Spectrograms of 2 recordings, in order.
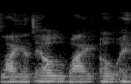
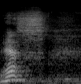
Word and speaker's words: Lyons: I think it's pronounced Lyons, Lyons, because if you are French, I guess you would pronounce it Lyon, but I think since it's American, it's the Lyons Electronic Office.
